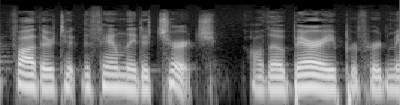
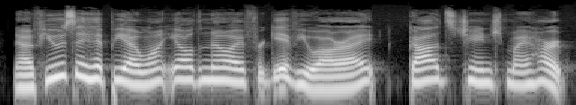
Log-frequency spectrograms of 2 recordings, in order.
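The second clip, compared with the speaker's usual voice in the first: preaching; 6 semitones higher than usual. Acted. Preacher fires up crowd.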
